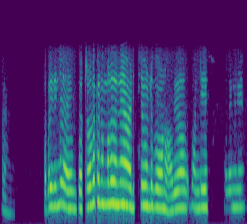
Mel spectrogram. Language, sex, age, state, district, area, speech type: Malayalam, female, 30-45, Kerala, Idukki, rural, conversation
